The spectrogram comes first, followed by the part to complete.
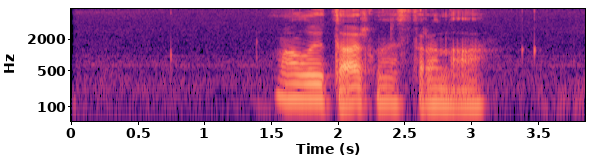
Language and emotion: Russian, neutral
